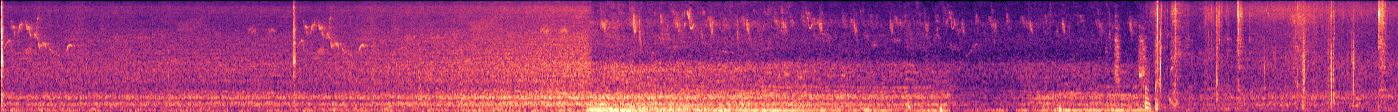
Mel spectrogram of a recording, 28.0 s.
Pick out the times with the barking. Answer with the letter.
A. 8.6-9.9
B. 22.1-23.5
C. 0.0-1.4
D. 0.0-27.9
B.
